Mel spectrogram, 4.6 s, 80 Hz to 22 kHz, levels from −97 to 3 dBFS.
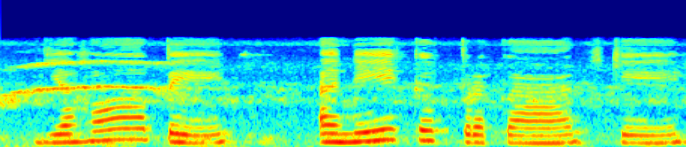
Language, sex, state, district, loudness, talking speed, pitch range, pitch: Hindi, male, Rajasthan, Bikaner, -15 LUFS, 65 wpm, 205-260 Hz, 220 Hz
